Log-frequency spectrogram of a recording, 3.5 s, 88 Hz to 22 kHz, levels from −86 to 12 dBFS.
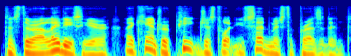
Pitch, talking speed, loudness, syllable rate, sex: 115 Hz, 240 wpm, -17 LUFS, 6.8 syllables/s, male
